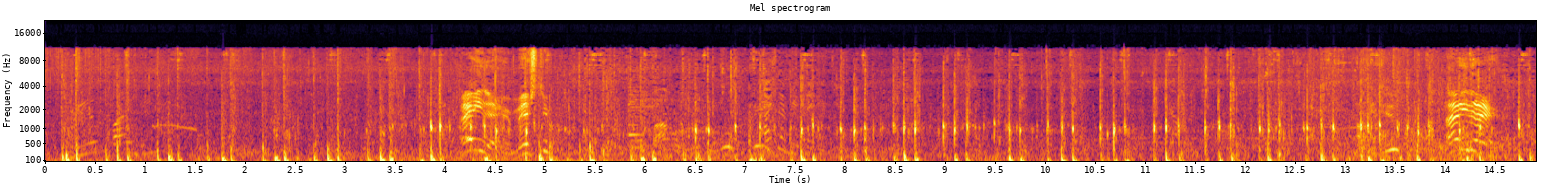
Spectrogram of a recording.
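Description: A horse's hooves clip-clop in a steady rhythm on a hard surface, close by and continuous throughout, with a voice calling out a greeting over the hoofbeats.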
